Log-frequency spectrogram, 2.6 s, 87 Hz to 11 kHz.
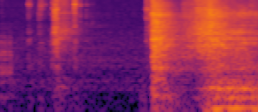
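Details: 1974 Ford F100 big-block Ford V8 with completely dead battery, jump-started from portable jump pack: brief quiet, one short crank, catches at once and settles into strong idle without dragging; healthy start.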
